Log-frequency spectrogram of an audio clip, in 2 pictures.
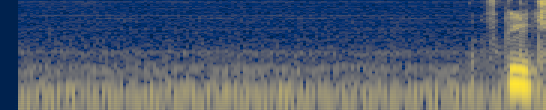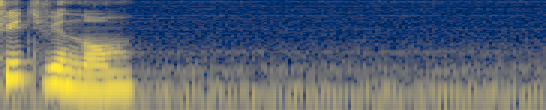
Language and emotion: Russian, neutral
